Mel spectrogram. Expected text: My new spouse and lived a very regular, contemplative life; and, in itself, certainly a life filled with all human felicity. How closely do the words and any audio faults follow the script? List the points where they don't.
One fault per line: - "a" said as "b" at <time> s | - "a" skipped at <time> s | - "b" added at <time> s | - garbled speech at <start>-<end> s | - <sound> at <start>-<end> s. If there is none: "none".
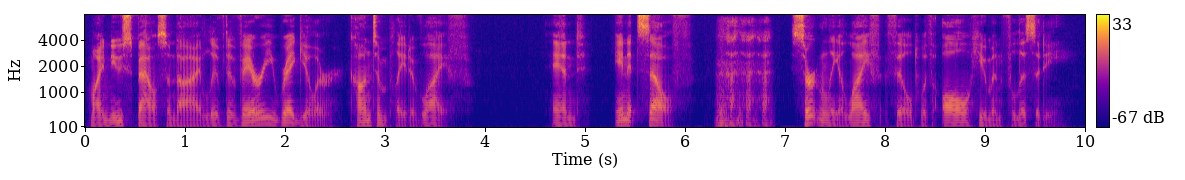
- "I" added at 0.9 s
- laugh at 6.3-6.9 s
